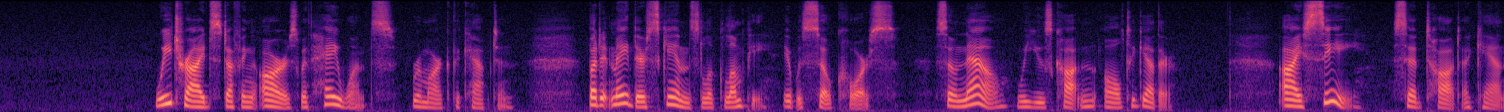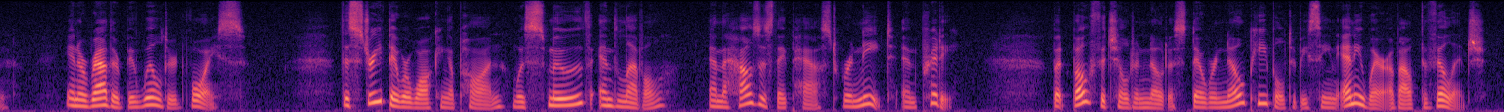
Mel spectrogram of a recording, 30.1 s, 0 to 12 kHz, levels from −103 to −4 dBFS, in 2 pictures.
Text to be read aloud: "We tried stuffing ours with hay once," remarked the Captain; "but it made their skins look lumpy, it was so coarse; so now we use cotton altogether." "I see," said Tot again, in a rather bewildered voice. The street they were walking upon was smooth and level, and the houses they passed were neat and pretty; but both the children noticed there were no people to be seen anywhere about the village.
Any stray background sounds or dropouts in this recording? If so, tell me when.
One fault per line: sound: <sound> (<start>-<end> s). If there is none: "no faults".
no faults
